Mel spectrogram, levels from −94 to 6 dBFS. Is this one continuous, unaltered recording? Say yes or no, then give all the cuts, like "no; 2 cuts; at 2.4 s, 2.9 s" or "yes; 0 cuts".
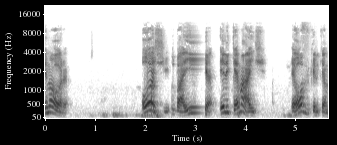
no; 1 cut; at 2.5 s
